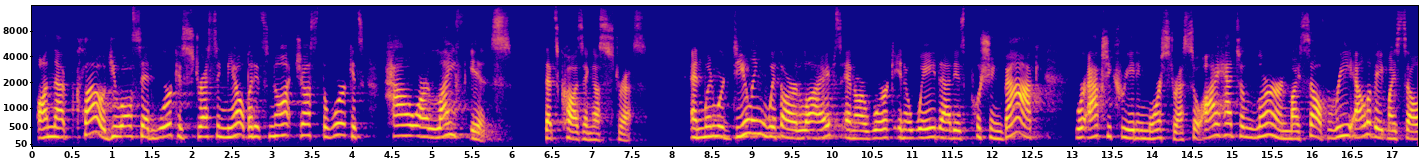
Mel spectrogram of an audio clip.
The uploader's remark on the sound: Live Excerpt. This episode is from a video clip of a recent keynote.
